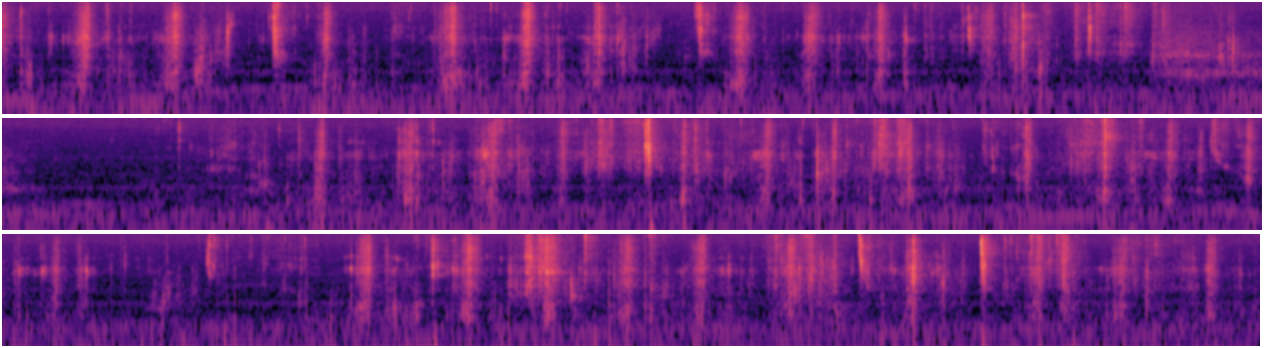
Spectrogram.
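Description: A person chewing crisp raw lettuce and purple cabbage salad close to the microphone: quick, irregular wet crunches, with a short lull about ten seconds in.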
